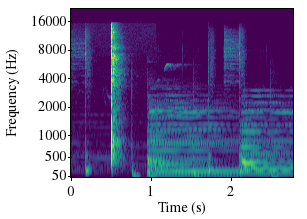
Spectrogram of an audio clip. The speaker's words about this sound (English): All right, clap sync. Ready?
